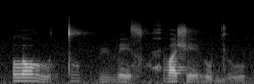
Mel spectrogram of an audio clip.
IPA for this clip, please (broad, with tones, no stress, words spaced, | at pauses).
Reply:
lɔ˥ɣu˧˩tːɔ̤˥pːy˧ βe˧˩sɔ̤˩˧ħβa˥ʃ e˧˩ðu˧ ɡʲu˩˧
